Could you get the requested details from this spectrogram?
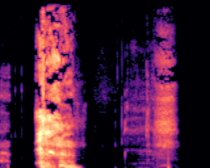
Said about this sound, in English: I'm being distracted by coughing.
